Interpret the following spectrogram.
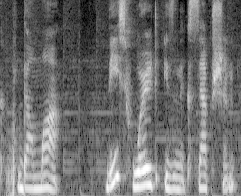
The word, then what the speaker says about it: до́ма: That's the word дома. As you can see, the spelling is just the same with the previous form, plural. Дома, дома. As you can see, only my pronunciation is different. Try to remember it and to make this difference, because when you say дома, it means at home.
